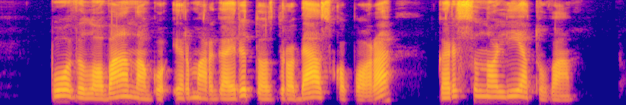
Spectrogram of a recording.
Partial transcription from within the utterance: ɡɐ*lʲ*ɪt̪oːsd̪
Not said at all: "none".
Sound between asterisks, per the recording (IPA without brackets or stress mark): ɾʲ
